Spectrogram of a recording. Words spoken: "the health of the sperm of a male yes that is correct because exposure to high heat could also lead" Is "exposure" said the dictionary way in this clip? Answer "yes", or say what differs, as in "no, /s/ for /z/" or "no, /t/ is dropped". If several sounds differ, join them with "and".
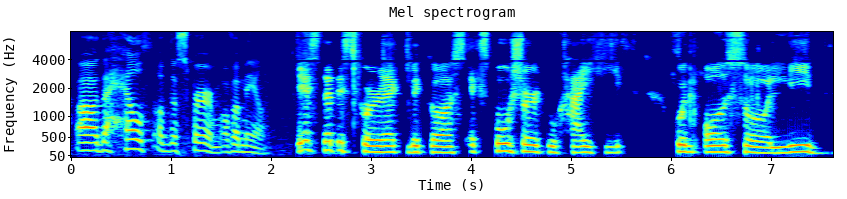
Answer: no, /s/ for /ʒ/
